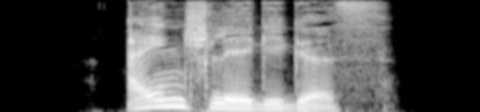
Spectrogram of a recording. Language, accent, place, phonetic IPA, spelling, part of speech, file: German, Germany, Berlin, [ˈaɪ̯nʃlɛːɡɪɡəs], einschlägiges, adjective, De-einschlägiges.ogg
- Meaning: strong/mixed nominative/accusative neuter singular of einschlägig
